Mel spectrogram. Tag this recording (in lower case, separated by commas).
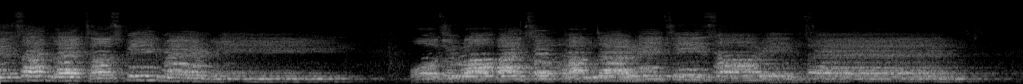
singing choir, singing, choir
